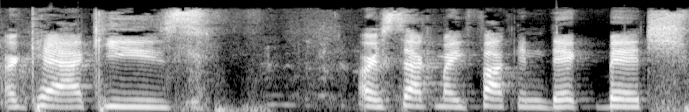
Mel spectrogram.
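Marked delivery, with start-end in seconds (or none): 1.9-3.5 strong Boston accent. Showing which words bring out the accent: thick Boston accent. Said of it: "You can't really hear it from my accent unless I say certain words".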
